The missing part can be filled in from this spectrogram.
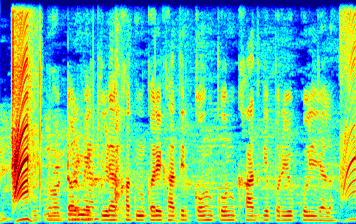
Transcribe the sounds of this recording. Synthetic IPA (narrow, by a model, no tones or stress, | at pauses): kmɔːʈəɾmẽkiɽakʰət̪mkəɾekʰaːt̪ɪɾkɔʊnkɔːnkʰaːd̪kepɾəjoːɡ̚koɪld͡ʒaːla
